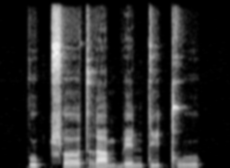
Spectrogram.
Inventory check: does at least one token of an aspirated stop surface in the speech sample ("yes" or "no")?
yes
